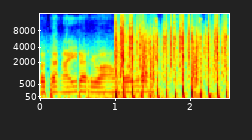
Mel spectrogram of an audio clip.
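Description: A heavy machine gun fires a rapid burst.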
